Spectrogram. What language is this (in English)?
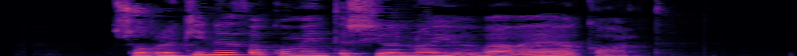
Catalan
